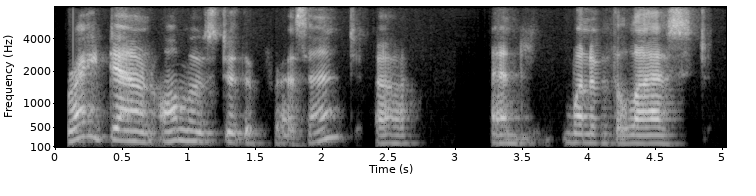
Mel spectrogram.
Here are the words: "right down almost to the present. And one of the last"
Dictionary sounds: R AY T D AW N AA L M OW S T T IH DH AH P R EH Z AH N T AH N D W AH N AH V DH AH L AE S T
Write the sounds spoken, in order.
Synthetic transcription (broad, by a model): R AY T D AW N AA L M OW S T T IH DH AH P R EH Z AH N T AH N W AH N AH V DH AH L AE S T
